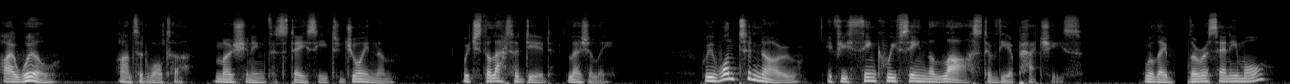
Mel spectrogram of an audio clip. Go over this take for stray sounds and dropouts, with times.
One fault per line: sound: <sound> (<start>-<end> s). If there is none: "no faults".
sound: dropout (11.7-11.9 s)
